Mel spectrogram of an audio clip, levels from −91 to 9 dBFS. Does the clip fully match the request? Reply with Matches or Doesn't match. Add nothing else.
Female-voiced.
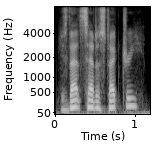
Doesn't match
